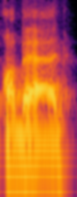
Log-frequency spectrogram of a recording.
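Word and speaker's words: עבד: It's abad. Abad, actually, is how you pronounce it.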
